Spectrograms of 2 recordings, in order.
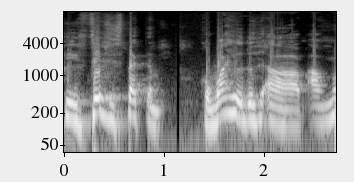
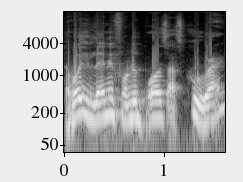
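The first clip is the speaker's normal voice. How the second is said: ordinary delivery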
